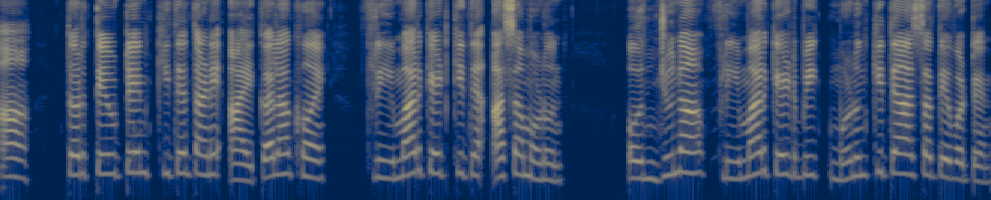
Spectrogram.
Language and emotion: Goan Konkani, neutral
